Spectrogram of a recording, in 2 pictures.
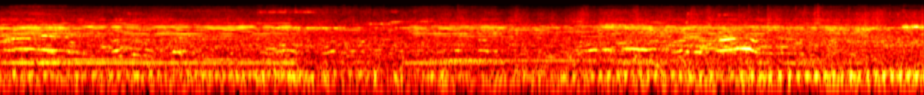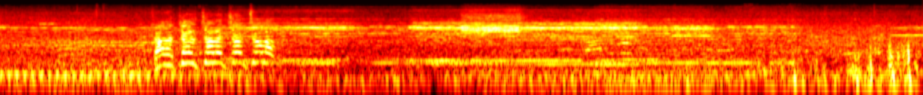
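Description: A crowd of men talks and calls out nearby.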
